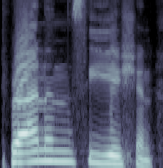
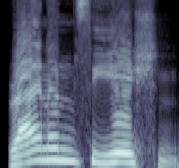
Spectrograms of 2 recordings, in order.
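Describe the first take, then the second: No difference in how they are said.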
